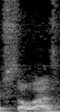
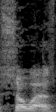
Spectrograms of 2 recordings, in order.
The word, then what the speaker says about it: psoas: The psoas muscle, if people try Googling it, it's spelt pretty funny. I think it starts with a P, right?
